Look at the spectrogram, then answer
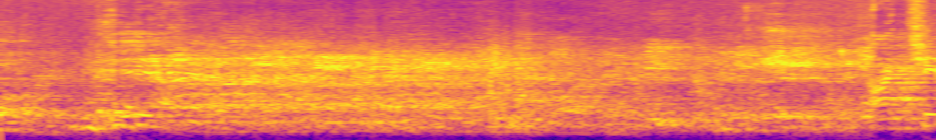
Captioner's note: audience laughter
